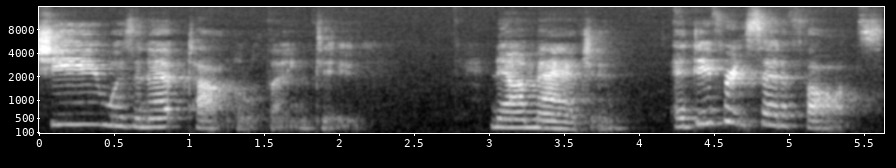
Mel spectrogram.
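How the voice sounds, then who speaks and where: A woman's lively intonation at a moderate pace over noticeable background noise. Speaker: self-help podcaster. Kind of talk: self-help podcast monologue. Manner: conversational, reflective.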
